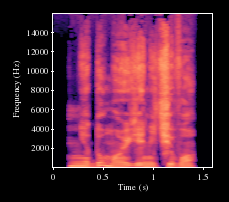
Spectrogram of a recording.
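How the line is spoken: Irritated reply. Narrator (Russian): раздраженно ответила некромантка

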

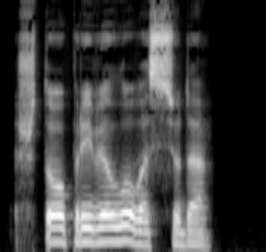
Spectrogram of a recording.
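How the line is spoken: Low hoarse rasping voice. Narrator (Russian): Голос неожиданно низкий, хриплый, скребущий горло и вызывающий желание откашляться

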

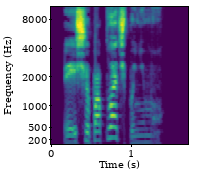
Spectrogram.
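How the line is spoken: Roar. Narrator (Russian): Взревел он

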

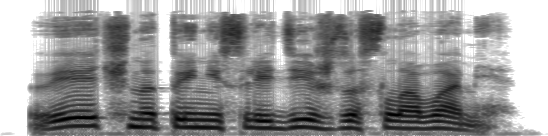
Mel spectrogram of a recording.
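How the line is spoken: Growl. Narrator (Russian): прорычал

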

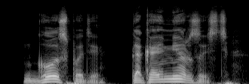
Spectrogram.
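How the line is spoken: Disgusted mutter. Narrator (Russian): брезгливо процедил Белецкий

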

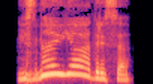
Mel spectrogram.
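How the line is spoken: Shouting into phone. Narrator (Russian): кричала я уже в улетающие гудки

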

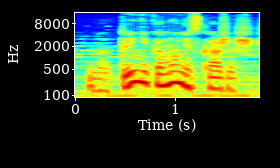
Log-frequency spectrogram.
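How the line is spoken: Whisper. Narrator (Russian): прошептал я

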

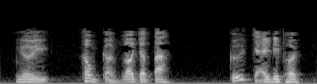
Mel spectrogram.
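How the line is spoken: Lowered voice. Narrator (Vietnamese): Y hạ giọng nói

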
